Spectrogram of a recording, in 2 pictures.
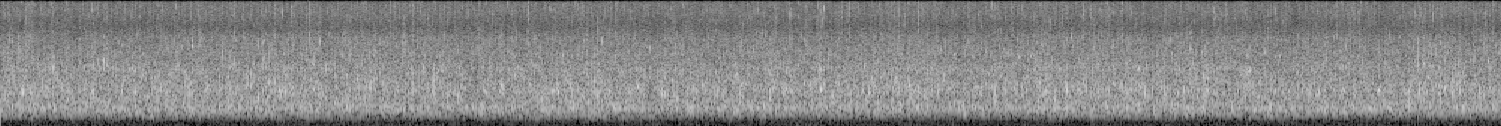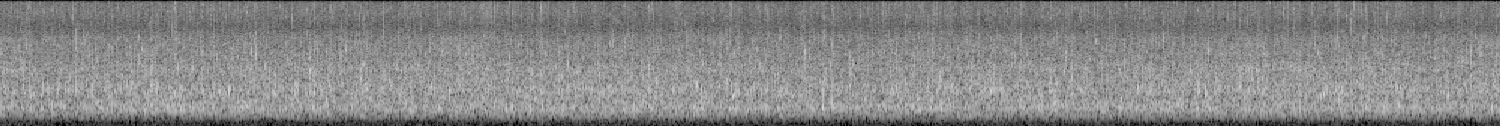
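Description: Steady rush of flowing water, like a stream, with no breaks or changes.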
